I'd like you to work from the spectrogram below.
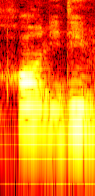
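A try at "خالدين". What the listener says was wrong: ماشاءاللہ.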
